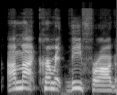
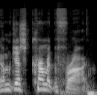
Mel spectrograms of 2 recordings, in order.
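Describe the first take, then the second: First: "the" pronounced "thee", with emphasis; stress on "the". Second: Said in the usual way. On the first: Acted. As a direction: lean on "the" as a long "thee". Contrasts two ways of saying "the.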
